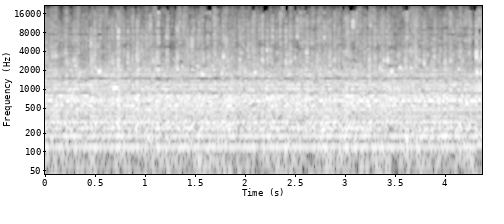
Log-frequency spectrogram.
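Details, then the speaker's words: Marineland Penguin Bio-Wheel power filter on a newly set-up tank, lid glass removed: steady motor hum with low buzzing under trickling water, audible across the house; owner blames the motor, not wall mounting. "I can hear it completely across the whole house. Absolutely ridiculous."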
